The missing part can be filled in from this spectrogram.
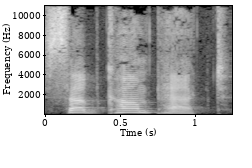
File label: "subcompact", us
